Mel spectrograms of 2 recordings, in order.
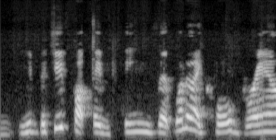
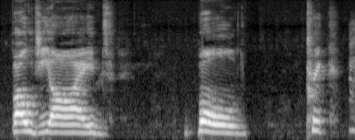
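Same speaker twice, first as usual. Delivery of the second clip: louder, spat-out name-calling, paused between words; mock insult; 8 dB louder, much slower than usual. Imitating trolls insulting her father, louder mock jeering. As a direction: hurl each insult like a troll. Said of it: "that they called".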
